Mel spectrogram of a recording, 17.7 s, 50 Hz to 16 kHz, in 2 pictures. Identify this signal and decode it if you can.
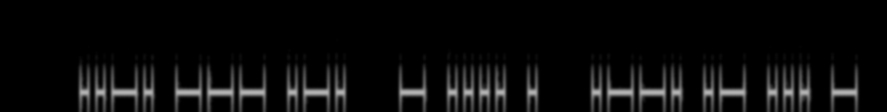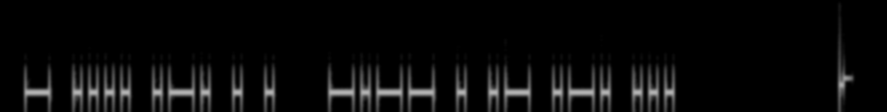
Morse code, heard as a keyed tone, about 15 wpm, 700 Hz. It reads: FOR THE PAST THREE YEARS
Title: Sets of 5 Words Encore2 15wpm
